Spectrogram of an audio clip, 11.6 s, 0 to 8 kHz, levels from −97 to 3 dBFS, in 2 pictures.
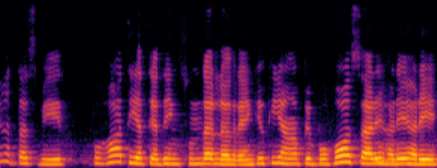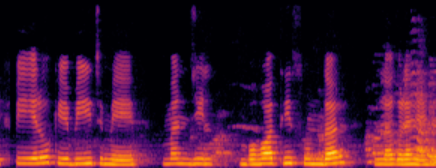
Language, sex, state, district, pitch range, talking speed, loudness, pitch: Hindi, female, Bihar, Muzaffarpur, 225-255 Hz, 135 wpm, -17 LUFS, 235 Hz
